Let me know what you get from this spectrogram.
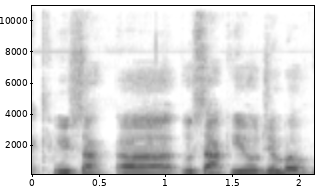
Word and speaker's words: Usagi Yojimbo: Usagi Yojimbo? – Yes, thank you.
